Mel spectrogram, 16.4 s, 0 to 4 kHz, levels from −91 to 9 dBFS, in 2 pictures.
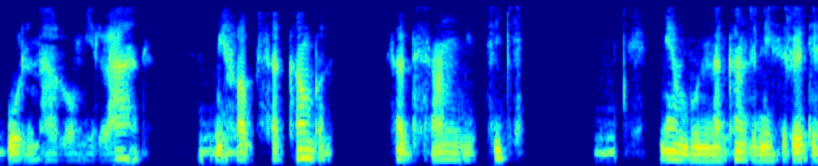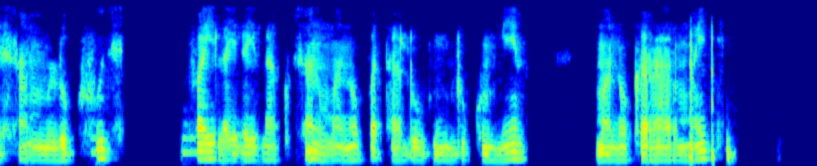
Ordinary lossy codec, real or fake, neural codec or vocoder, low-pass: MP3, 32 kbps; fake; vocoder, 44.1 kHz, 80 mel bands, Vocos; 3.6 kHz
